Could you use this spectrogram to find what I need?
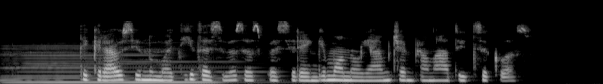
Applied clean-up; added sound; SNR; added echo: classical method log-MMSE.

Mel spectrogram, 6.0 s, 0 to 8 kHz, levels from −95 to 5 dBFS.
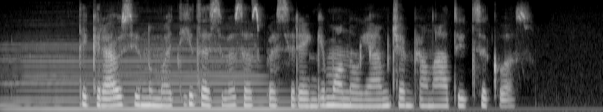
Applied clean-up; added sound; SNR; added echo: none; Bowed string instrument; 11 dB; none.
